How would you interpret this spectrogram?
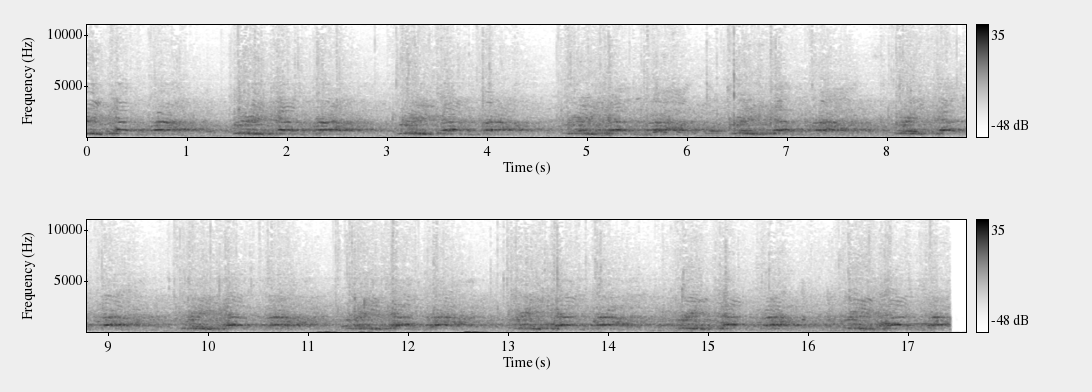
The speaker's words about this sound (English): The crowd in Camden Yards last night, in between pitches at one point, clear as day, loud, full voice, chanted, "Free Kevin Brown, free Kevin Brown." Here's how it sounded.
